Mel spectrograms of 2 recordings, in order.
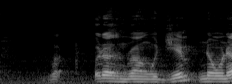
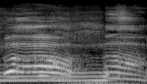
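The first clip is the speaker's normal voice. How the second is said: panicked cry; 10 semitones higher, 11 dB louder than usual. Acted. Panicked cries at hornets.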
